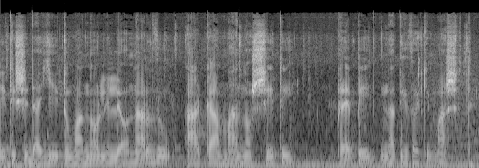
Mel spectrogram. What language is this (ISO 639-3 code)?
ell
